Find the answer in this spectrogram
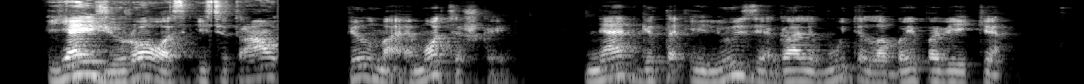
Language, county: Lithuanian, Kaunas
